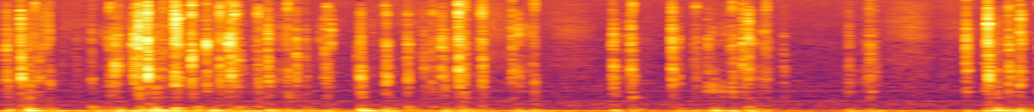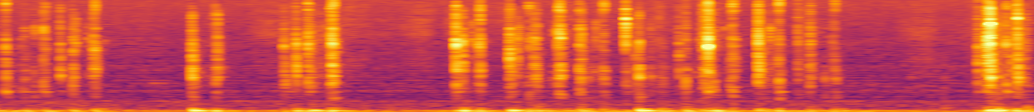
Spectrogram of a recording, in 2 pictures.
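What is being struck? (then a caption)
Plastic laptop-style keyboard. Fingertips of both hands tap the low-profile keys of a black plastic laptop-style keyboard, typing text in a steady stream of quick, dry clicks with bright, sharp edges. Some keystrokes land louder than others, and each click dies away almost at once over a constant low hum.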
